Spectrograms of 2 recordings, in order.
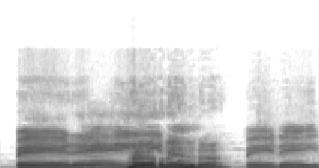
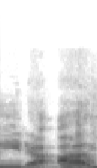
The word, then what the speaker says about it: Pereira: 2 R's in Pereira. Pereira. Yeah. I spell it P-E-R. I'm Colombia. Thank you. Thank you. You see, us foreigners got it right. Pereira.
